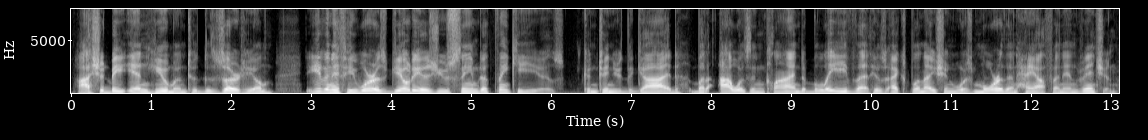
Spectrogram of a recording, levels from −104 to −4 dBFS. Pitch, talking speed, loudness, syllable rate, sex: 125 Hz, 175 wpm, -18 LUFS, 4.7 syllables/s, male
